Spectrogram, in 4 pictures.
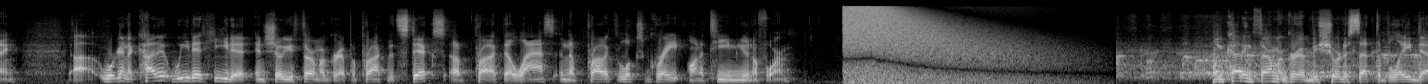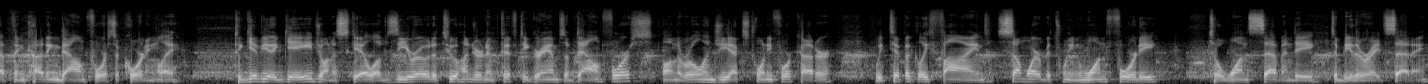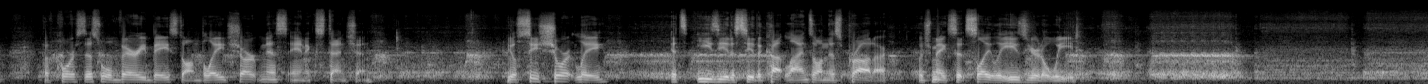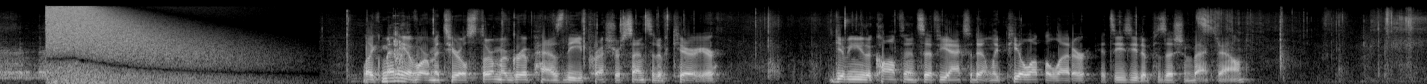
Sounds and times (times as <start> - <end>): Speech: 0.0 - 8.0, 12.1 - 32.3, 33.6 - 34.6, 35.3 - 39.5, 46.4 - 50.1, 51.1 - 55.4.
